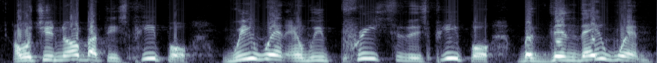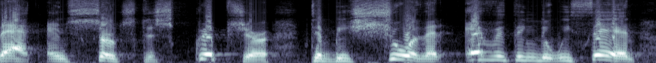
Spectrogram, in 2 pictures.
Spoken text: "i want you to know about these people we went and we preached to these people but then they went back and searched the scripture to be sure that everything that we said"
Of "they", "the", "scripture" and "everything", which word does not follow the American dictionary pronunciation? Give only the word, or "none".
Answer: none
